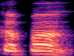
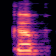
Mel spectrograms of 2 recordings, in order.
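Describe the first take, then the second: First: The word is stretched with a final added vowel. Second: The word is said plainly, ending on p.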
